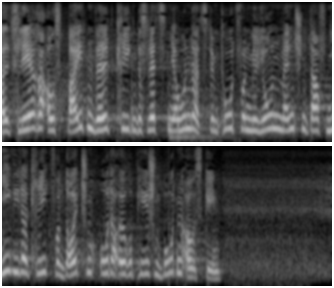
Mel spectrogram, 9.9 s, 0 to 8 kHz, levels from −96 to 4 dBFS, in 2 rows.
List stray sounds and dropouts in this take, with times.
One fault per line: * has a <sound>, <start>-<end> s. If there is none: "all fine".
all fine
